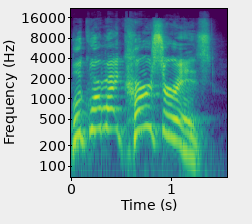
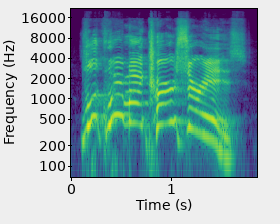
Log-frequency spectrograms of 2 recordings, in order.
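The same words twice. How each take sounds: First: Higher, exasperated pleading. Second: Higher, stress on where, exasperated; exasperated much higher. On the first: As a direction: look where my cursor is, pleading. Exasperated insisting. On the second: Exasperated insisting louder. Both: Real, not acted.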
